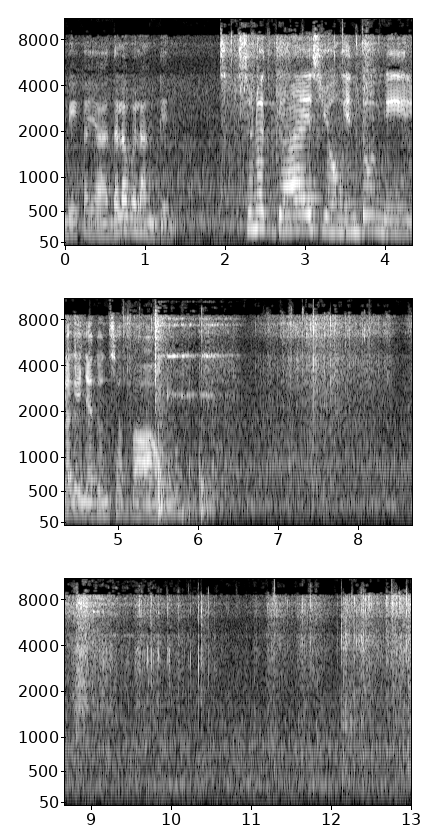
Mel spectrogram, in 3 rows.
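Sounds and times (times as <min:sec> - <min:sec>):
plastic wrappers crinkling: 0:02.0 - 0:05.5, 0:06.7 - 0:13.0.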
